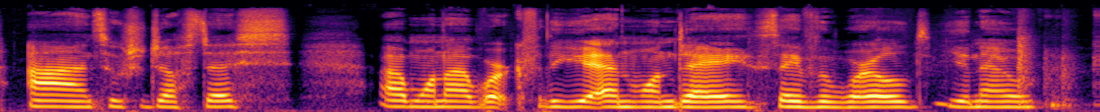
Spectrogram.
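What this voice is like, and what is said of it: Derry Irish accent. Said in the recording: “I'm from Derry ... my accent's a little strange”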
